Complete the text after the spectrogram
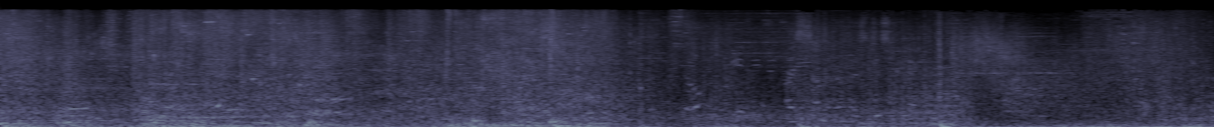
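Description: Game spell effects crackle and boom in a busy battle.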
